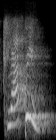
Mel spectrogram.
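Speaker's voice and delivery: ordinary delivery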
